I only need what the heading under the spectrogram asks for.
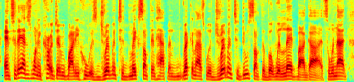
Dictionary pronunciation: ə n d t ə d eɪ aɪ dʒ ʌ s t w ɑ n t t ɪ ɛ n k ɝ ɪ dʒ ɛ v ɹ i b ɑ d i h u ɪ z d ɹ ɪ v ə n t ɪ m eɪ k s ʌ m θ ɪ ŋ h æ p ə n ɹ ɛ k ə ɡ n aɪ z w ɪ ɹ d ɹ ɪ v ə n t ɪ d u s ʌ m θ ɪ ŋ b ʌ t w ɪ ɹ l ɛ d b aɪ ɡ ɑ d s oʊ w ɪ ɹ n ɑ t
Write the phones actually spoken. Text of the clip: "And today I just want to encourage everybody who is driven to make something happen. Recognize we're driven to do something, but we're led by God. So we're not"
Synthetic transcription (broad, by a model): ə n t ə d eɪ aɪ dʒ ʌ s t w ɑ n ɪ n k ɝ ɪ dʒ ɛ v ɹ i b ɑ d i h u ɪ z d ɹ ɪ v ə n t ɪ m eɪ k s ʌ m θ ɪ ŋ h æ p ə n ɹ ɛ k ə ɡ n aɪ z w ɪ ɹ d ɹ ɪ v ə n t ɪ d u s ʌ m θ ɪ ŋ b ʌ t w ɪ ɹ l ɛ d b aɪ ɡ ɑ d s oʊ w ɪ ɹ n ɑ t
